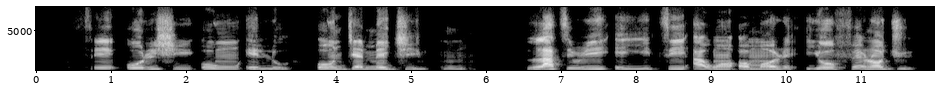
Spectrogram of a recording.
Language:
Yoruba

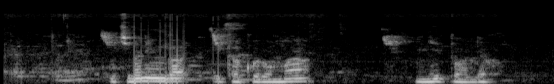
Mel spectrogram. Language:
Kinyarwanda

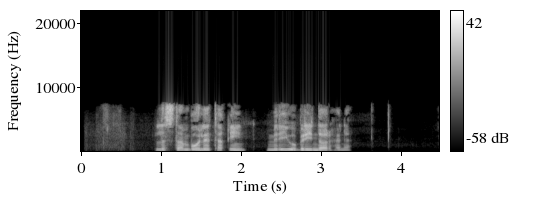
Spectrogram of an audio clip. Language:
Kurdish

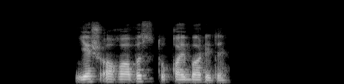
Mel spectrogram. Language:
Tatar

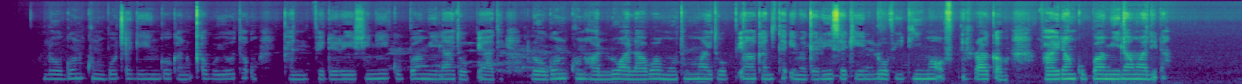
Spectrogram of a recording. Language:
Oromo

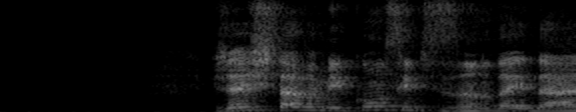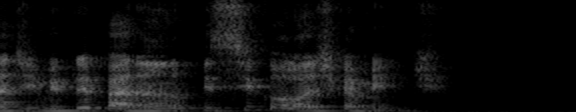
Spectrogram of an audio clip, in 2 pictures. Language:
Portuguese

